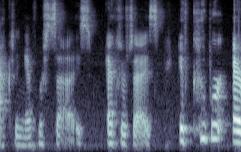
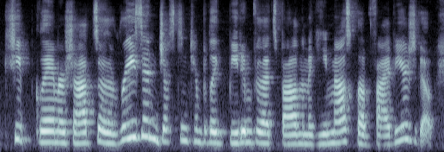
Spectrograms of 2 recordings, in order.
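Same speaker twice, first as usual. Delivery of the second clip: plain reading voice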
